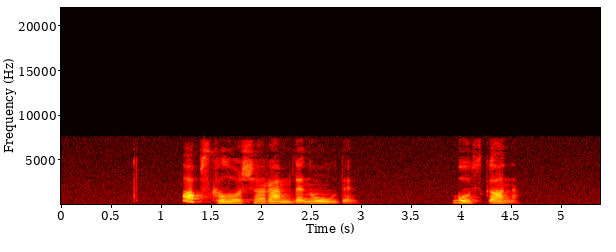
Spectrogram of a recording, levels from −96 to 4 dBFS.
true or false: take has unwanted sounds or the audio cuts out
false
